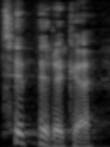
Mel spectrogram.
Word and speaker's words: Tipitaka: Tripitaka is the Sanskrit pronunciation, and Tipitaka is the Pali pronunciation.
